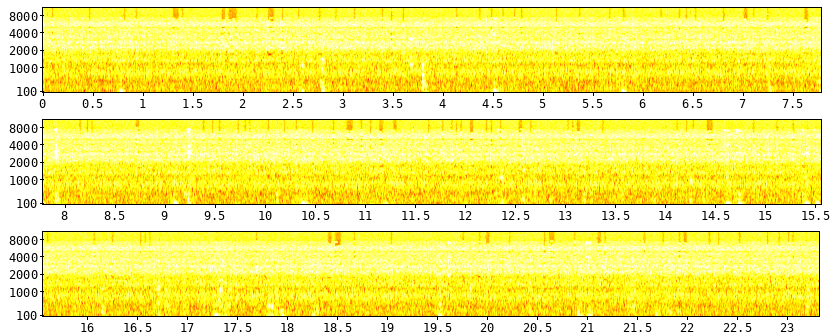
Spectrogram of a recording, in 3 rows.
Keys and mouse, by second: 0.7-2.6 drag, 4.6-5.8 drag, 7.7 click, 9.2 click, 10.3-12.5 drag, 14.7 click, 15.3 click, 19.6-21.1 drag.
